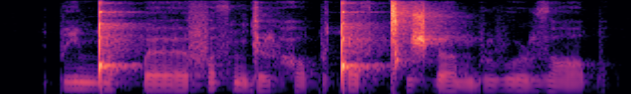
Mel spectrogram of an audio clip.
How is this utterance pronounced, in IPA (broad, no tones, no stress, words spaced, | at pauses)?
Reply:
piŋ͡ǃʌ k͡pəː fʌθŋɡɪɭ hɔpəǃəːθ ǀʰiʒɗʌmbuɭβuːɭ ðɒp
